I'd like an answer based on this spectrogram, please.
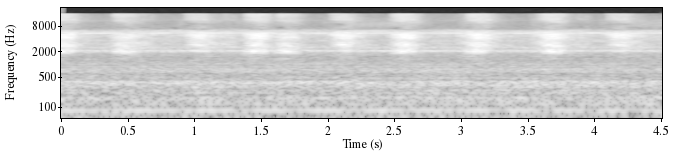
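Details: Woodland crickets at night, September 2, 2023, recorded on a Samsung Galaxy S22 Ultra with a Shure MV88+ stereo mic; high chirp pulses arrive about every half second while a steady low hum runs underneath.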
